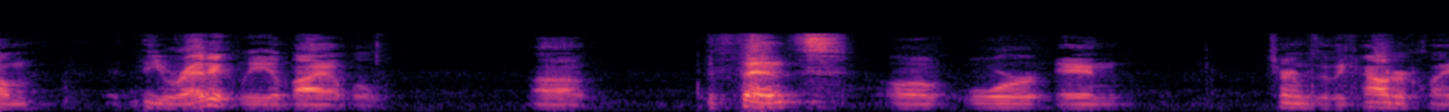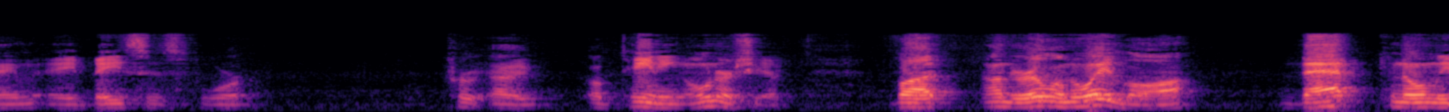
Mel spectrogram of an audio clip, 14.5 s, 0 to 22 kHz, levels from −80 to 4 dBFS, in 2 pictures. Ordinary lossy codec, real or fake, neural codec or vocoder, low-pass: MP3, 48 kbps; real; none; 7.2 kHz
